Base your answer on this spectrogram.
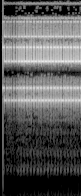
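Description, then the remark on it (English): A telephone ring effect: one steady, high electronic trill with a fast warble, sustained for about a second and a half, loud, with no voices. “You guys, it's time to phone a friend.”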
